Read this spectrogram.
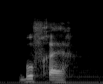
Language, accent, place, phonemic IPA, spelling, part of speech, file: French, France, Lyon, /bo.fʁɛʁ/, beaux-frères, noun, LL-Q150 (fra)-beaux-frères.wav
- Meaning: plural of beau-frère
